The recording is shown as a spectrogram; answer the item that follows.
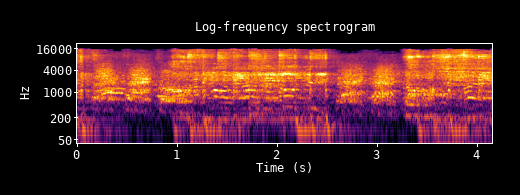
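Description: Live hip-hop concert: the crowd shouting and singing along over the music, with a heavy bass line pulsing underneath.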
